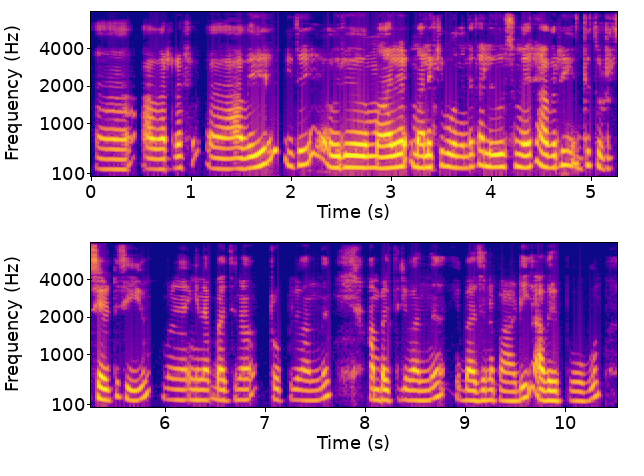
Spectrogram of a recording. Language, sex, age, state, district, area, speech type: Malayalam, female, 18-30, Kerala, Kozhikode, urban, spontaneous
